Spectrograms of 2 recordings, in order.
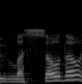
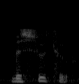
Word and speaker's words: Lesotho: She's in a couple of weeks heading out to Lesotho. Is that how you pronounce it? Lesotho? Lesotho. Okay, I was totally wrong.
